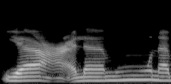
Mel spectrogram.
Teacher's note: Hamzah pada kata kata ya'lamuna, bukan ya lamuna, ya itu jadi hamzah, tapi ya'lamuna. Ain itu punya sifat tawassut, jangan dialirkan ya gitu, enggak. Ya'lamuna sedikit aja alirannya, dia kena punya sifat tawassut.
